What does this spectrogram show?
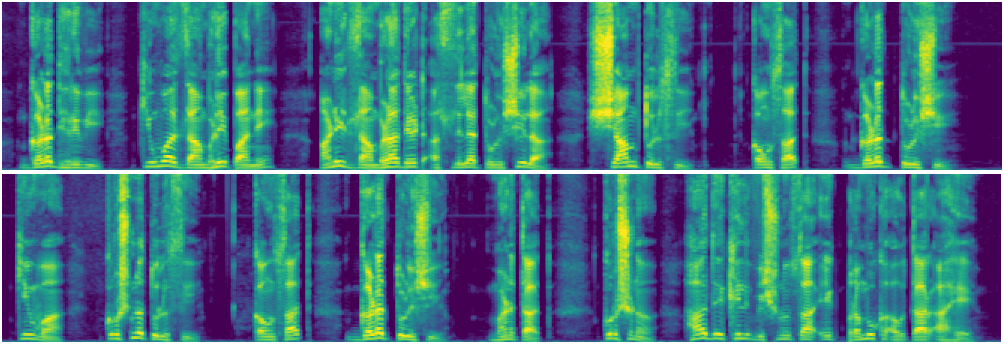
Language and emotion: Marathi, neutral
